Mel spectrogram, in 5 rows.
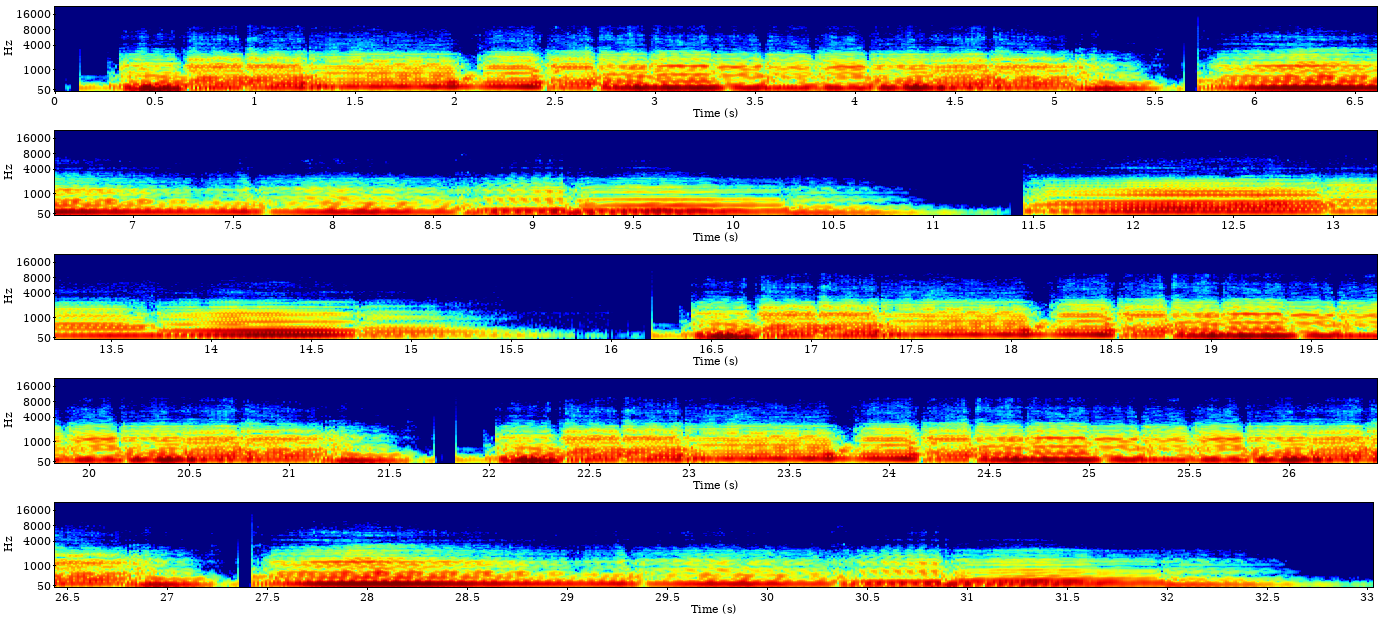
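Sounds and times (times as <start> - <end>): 
double bass: 0.0 - 33.0.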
